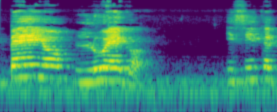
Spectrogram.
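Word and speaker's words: veo: ഇ ഓ എന്നാണ് എഴുതിയിരിക്കുന്നതെങ്കിലും ആ വി സ്പാനിഷിൽ pronounce ചെയ്യുന്നത് നമ്മുടെ ബോയുടെ ബി ഇല്ലേ ആ ബി ആയിട്ടാണ് ബേയോ എന്നേ പറയുള്ളൂ വേയോ എന്ന് പറയില്ല അപ്പൊ ബേയോ ബേയോ എന്ന് പറയുന്നത്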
